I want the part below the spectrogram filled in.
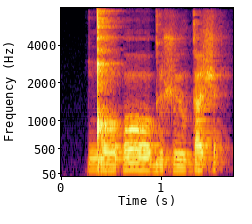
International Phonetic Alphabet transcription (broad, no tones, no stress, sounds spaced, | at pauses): ŋ͡ǃ ɔː ʔ ɔː ɡ ø ʃ ø ʊ̯ ɡ a ʃ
